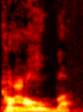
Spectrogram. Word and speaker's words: Cahawba: Cahaba. – But it still says, it's still pronounced Cahaba. So the city is spelled C-A-H-A-W-B-A. So they throw a W in there.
